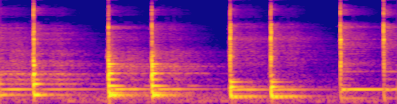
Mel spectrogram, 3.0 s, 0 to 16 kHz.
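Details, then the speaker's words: 1956 Chevy 265ci power pack barn-find engine with the exhaust manifold off, turned by hand: a sharp, hollow-ringing tap on a valve through the exhaust port about once a second. The hollow sound means the valve is free and moving. "so one way I've always told to check them is if you just tap on them. Let me do this side, it's more room. And you can hear that hollow sound."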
